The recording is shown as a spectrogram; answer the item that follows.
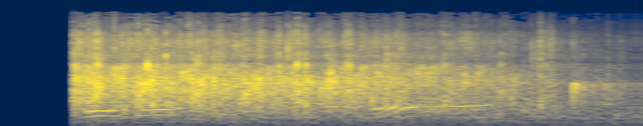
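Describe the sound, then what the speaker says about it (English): An audience claps together at a housing payment gathering, with applause bursting in suddenly and staying loud and sustained, then slowly thinning toward the end. "Can we clap for them?"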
